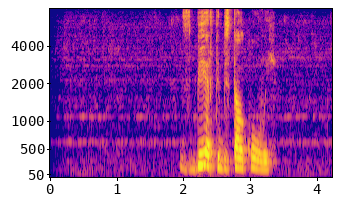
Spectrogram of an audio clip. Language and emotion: Russian, angry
